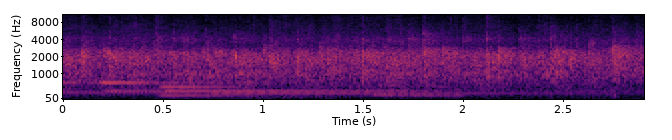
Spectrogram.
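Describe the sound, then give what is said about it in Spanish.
A church audience claps together for the Lord in a dense, steady wash of applause, with a few low sustained tones humming underneath throughout. “Give a strong hand clap to the Lord.”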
